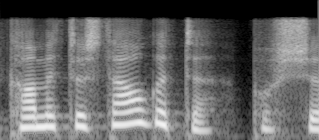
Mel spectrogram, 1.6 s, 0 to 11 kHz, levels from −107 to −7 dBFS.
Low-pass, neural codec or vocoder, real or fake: 7.2 kHz; codec, 16 kHz, 0.2 kbps, FocalCodec; fake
